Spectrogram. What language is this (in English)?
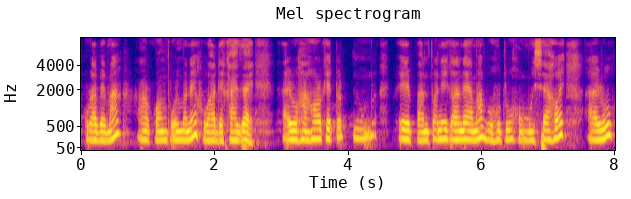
Assamese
